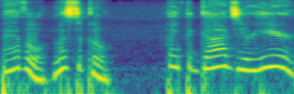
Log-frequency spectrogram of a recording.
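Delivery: high, feminine put-on woman voice. Voicing a woman character in the story, woman voice. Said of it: "That's my woman voice".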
